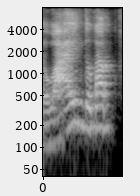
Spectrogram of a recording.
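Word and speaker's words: wind: 게임하러 PC방가 뭐 이러는 거죠.음 와인드라고 읽어야 돼. 와인드가 어 구비치다 뭐 구불구하게이 이런 느낌 이미 이제 와인드죠.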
